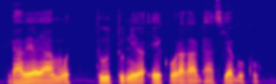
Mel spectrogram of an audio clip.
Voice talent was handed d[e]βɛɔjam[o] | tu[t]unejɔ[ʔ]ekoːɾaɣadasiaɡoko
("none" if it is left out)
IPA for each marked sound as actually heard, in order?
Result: a, o, t, ʔ

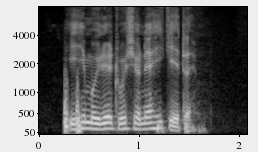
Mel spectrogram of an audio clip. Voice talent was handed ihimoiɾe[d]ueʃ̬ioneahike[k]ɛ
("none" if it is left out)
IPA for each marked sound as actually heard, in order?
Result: t, t

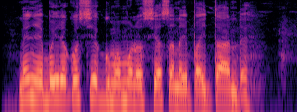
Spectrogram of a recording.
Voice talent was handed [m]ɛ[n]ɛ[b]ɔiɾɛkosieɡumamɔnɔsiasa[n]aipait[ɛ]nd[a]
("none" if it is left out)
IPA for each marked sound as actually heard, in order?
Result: n, ɲ, b, n, a, ɛ

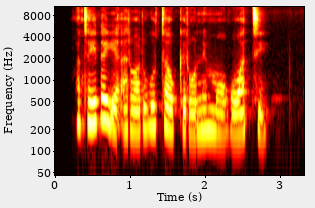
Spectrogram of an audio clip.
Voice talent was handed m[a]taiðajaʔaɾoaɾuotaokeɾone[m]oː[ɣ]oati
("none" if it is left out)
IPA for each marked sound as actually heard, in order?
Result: a, m, ɣ

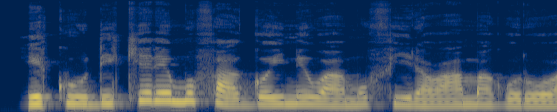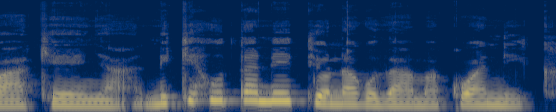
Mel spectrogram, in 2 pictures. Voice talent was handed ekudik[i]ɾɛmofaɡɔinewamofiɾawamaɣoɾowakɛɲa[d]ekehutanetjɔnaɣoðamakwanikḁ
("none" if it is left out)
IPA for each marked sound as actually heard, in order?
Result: e, n

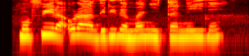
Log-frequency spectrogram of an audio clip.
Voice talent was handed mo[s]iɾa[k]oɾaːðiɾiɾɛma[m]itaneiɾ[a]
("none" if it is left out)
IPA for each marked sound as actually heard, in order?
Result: f, ʔ, ɲ, ɛ

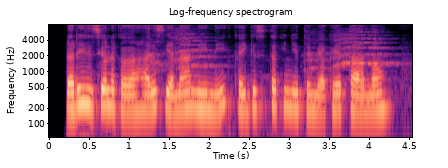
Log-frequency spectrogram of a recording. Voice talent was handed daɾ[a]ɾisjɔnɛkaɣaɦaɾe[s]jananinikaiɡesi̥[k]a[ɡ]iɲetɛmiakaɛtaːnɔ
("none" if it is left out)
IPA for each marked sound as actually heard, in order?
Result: i, s, t, k

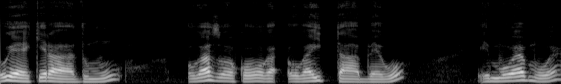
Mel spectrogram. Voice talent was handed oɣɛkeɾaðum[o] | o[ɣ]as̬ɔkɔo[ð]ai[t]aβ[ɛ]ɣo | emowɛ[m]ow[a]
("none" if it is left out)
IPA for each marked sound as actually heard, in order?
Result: u, ɣ, ɣ, t, ɛ, m, ɛ

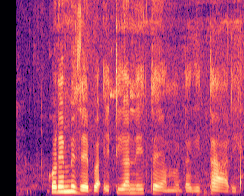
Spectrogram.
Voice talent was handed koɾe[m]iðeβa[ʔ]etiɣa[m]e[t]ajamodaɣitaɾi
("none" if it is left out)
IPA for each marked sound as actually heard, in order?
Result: m, ʔ, n, t

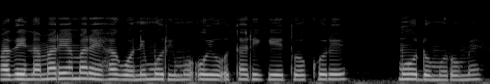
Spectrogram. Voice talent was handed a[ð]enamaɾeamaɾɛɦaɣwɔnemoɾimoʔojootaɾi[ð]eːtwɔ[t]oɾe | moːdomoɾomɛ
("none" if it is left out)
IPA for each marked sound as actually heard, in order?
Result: ð, ɣ, k

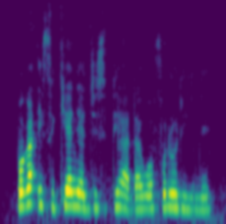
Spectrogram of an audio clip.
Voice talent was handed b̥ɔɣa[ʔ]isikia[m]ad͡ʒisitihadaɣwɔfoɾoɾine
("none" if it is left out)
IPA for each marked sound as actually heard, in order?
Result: ʔ, ɲ

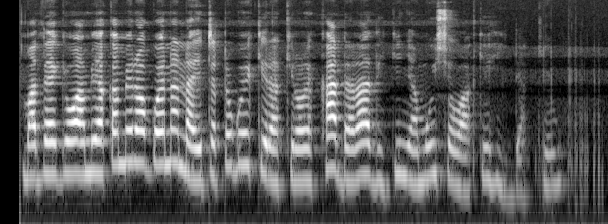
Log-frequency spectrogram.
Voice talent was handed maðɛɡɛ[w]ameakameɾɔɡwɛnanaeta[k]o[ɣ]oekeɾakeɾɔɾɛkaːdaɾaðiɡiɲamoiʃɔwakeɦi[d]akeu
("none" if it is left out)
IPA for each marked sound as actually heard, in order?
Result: w, t, ɣ, d

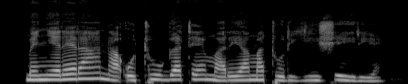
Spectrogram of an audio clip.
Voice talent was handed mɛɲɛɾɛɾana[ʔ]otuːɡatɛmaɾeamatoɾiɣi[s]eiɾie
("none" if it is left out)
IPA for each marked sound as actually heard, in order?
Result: ʔ, ʃ

